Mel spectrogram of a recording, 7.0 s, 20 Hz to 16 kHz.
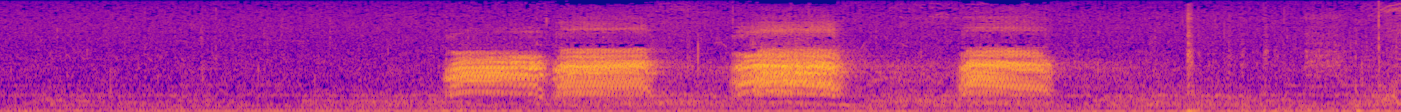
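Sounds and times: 
bird rough cawing calls: 2.2 - 5.9.

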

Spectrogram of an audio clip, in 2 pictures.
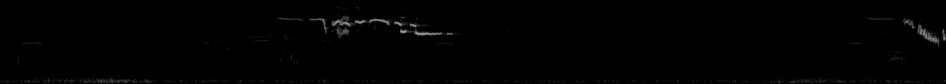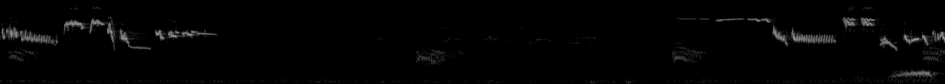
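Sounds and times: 
European robin singing: 0.0 - 6.8, 8.4 - 18.9.

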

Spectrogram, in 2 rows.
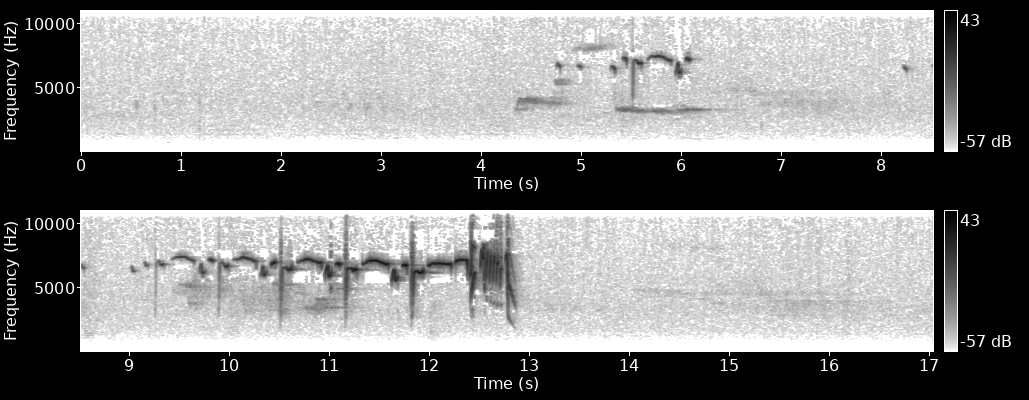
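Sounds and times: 
bird calls: 4.4 - 6.3, 8.5 - 12.9.

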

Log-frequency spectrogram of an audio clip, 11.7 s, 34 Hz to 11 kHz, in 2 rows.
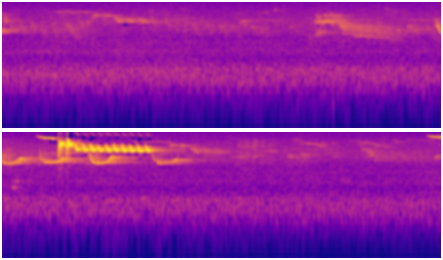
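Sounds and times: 
Eurasian blue tit calling: 6.0 - 7.9.

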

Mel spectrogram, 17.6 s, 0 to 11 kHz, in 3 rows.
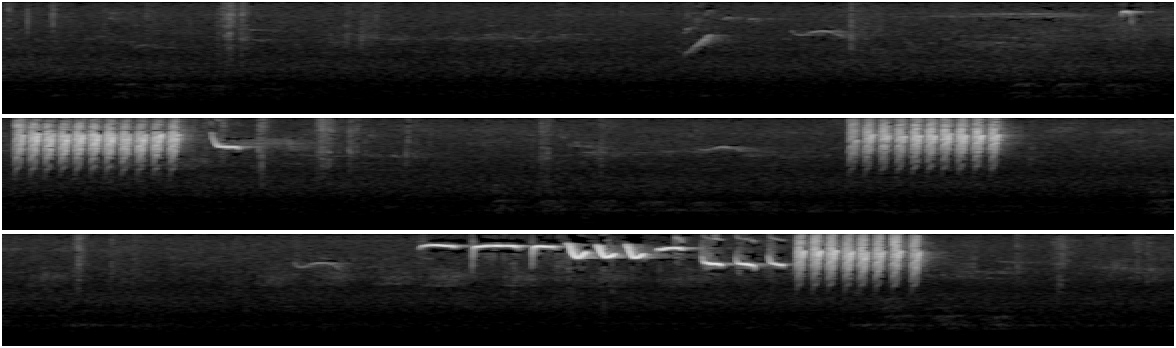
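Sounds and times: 
Eurasian blue tit song: 0.6 - 12.4, 13.0 - 17.5.

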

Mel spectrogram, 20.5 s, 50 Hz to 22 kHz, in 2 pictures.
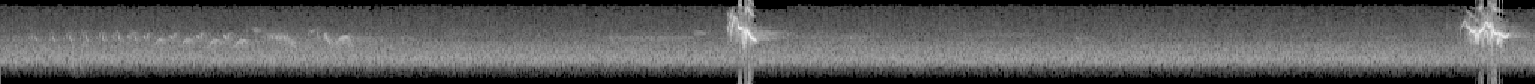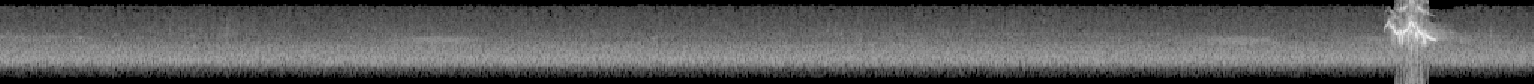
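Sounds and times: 
steady soft hiss: 0.0 - 20.4
white wagtail call: 4.9 - 5.1, 9.8 - 10.1, 19.5 - 19.8.

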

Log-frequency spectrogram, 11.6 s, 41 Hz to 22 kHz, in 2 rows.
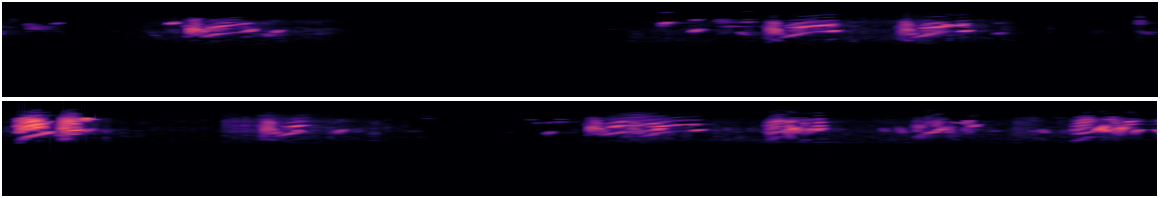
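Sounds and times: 
bird twittering chirps: 0.0 - 1.5, 3.2 - 5.1, 5.8 - 6.4, 8.4 - 11.5.

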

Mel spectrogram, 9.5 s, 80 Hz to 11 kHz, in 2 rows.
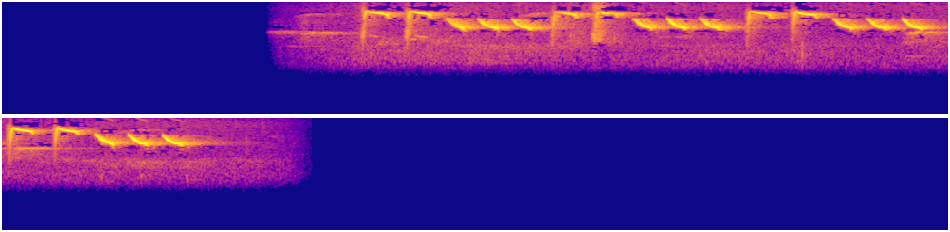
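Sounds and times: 
Eurasian blue tit calls: 1.5 - 5.8.

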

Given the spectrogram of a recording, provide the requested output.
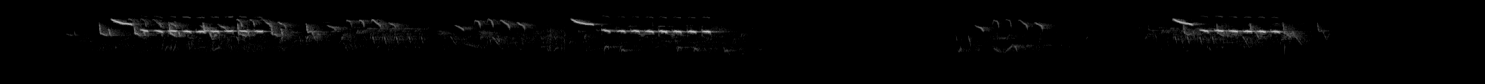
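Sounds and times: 
Eurasian blue tit song: 0.7 - 7.7, 9.4 - 13.4.

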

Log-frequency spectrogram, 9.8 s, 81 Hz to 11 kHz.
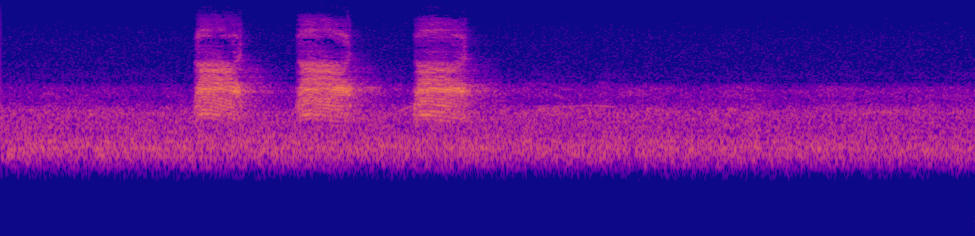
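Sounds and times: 
constant background hiss: 0.0 - 9.7
bird cawing: 1.9 - 5.0.

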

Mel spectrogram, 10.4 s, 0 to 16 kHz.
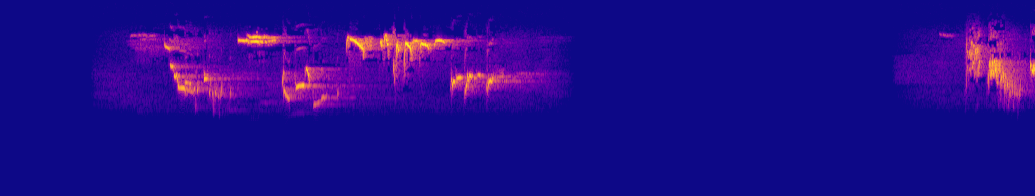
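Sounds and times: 
European robin singing: 1.1 - 5.6, 9.3 - 10.3.

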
